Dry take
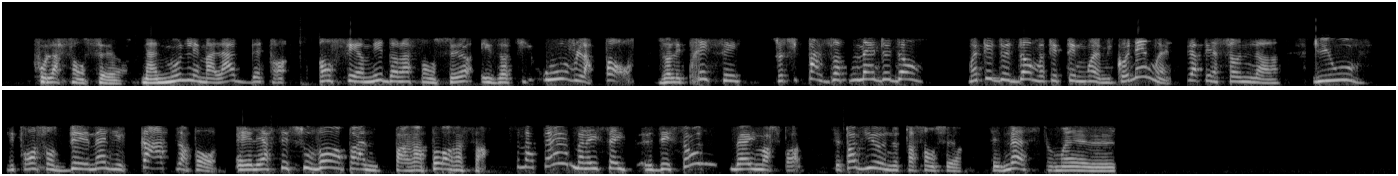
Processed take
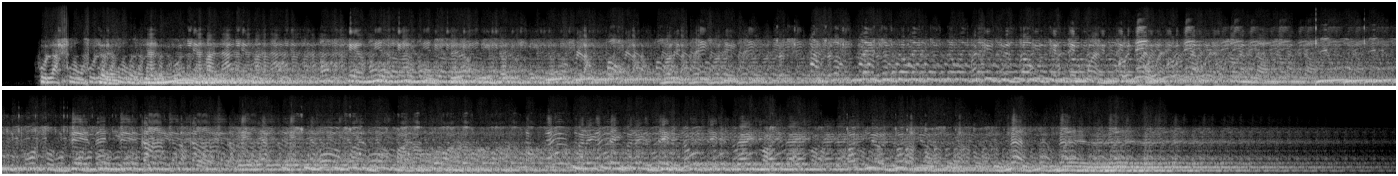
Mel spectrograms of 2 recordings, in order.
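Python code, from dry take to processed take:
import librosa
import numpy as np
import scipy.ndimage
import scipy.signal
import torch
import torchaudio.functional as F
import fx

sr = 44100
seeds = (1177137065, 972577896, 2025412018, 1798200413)

p1 = fx.tracing_dist(x, sr, depth_ms=0.091)
p2 = fx.echo_feedback(p1, sr, ms=485, feedback_pct=51, wet_db=-4.0)
p3 = fx.quant_dither(p2, sr, seeds[0], bits=6, dither='none')
p4 = p2 + F.gain(torch.from_numpy(p3), -8.0).numpy()
p5 = fx.env_lowpass(p4, sr, base_hz=440.0, full_db=-20.5)
p6 = fx.peak_eq(p5, sr, hz=840.0, db=-5.0, octaves=1.5)
p7 = p6 + fx.echo_opening(p6, sr, ms=284, hz=750, octaves=1, feedback_pct=70, wet_db=-3, dry=0)
y = fx.sustainer(p7, sr, db_per_s=22.0)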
